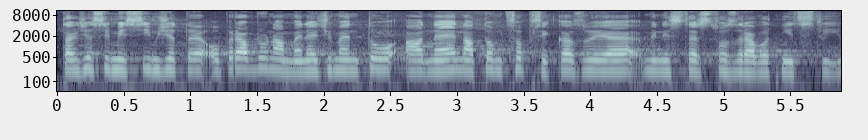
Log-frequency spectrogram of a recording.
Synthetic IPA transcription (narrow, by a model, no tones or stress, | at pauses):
t̪aɡʒɛsɪmɪsliːmʒɛt̪o̞jɛʔo̞pɾavdunamɛnɛd͡ʒmɛnt̪uʔanɛːnat̪o̞mt͡so̞pr̝̥ɪkazujɛmɪnɪst̪ɛɾst̪vozd̪ɾavo̞t̪ɲɪt͡st̪viː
